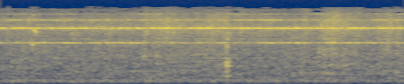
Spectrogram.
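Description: A steady high-pitched whine on two unchanging notes, with a few light crackles of dry leaves as a macaque moves over leaf litter.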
